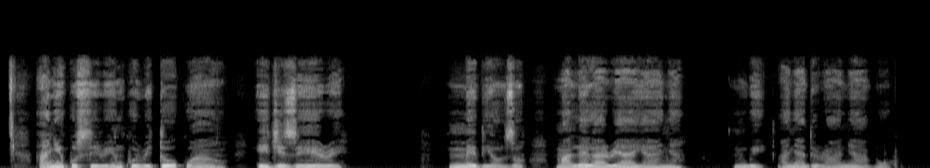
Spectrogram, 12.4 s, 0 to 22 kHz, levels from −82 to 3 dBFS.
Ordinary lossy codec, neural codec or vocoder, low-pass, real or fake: AAC, 48 kbps; none; 14.4 kHz; real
